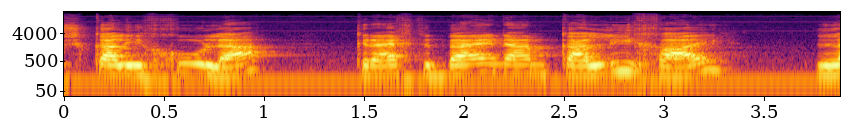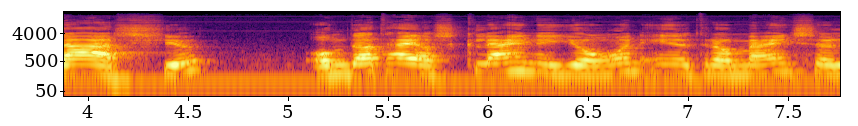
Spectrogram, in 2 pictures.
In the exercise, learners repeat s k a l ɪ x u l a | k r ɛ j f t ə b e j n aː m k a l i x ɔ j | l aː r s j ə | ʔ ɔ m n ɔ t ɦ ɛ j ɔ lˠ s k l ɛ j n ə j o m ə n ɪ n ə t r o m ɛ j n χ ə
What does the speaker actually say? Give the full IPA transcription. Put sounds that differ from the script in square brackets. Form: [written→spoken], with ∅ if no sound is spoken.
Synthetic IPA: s k a l [ɪ→i] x u l a | k r ɛ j [f→x] t ə b [e→ɛ] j n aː m k a l i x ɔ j | l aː r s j ə | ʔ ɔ m [n→d] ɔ t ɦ ɛ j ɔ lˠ s k l ɛ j n ə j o [m→ŋ] ə n ɪ n ə t r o m ɛ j n [χ→s] ə

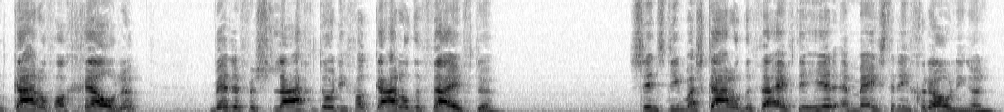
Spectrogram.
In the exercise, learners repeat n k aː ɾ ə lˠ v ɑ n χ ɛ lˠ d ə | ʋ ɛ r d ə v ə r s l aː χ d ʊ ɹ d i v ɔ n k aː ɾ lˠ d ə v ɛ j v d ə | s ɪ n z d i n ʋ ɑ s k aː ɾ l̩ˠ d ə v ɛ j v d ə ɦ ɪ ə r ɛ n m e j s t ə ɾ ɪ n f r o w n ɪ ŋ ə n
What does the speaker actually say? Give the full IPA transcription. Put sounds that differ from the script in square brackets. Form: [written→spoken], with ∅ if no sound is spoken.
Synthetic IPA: n k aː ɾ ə lˠ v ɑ n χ ɛ lˠ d ə | ʋ ɛ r d ə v ə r s l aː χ d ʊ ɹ d i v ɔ n k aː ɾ lˠ d ə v ɛ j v d ə | s ɪ n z d i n ʋ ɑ s k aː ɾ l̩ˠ d ə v ɛ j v d ə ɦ ɪ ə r ɛ n m e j s t ə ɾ ɪ n [f→χ] r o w n ɪ ŋ ə n

